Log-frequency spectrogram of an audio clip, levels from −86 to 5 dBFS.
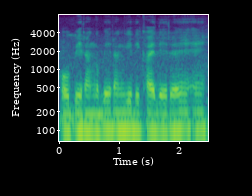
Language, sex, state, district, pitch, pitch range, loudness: Hindi, male, Gujarat, Gandhinagar, 95 Hz, 95-100 Hz, -15 LUFS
